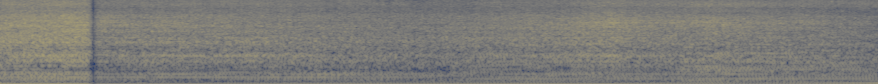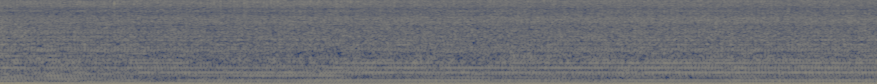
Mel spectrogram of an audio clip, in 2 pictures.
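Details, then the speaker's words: Whirlpool Duet washer on a rinse, drain and spin cycle. A loud, steady low hum with a buzzing rattle about four times per second shakes the hose; the drain pump is the suspected cause, and the washer had been shutting down. "Okay, we're just going to do a rinse, drain, spin. We can hear that vibration I'm talking about. Pretty loud, isn't it?"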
